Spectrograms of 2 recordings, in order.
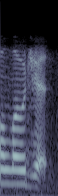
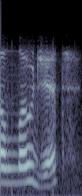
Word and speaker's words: logit: I once had a fight with a former graduate student about the correct pronunciation. He insisted that because you take the log it, it's the logit.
